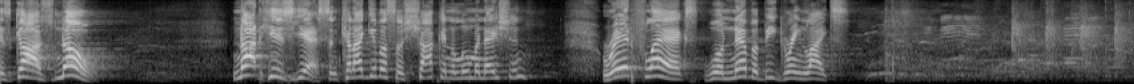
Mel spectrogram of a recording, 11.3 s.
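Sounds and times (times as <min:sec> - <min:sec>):
speech: 0:00.0 - 0:01.0, 0:02.3 - 0:09.0
audience golf claps: 0:10.1 - 0:11.3.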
